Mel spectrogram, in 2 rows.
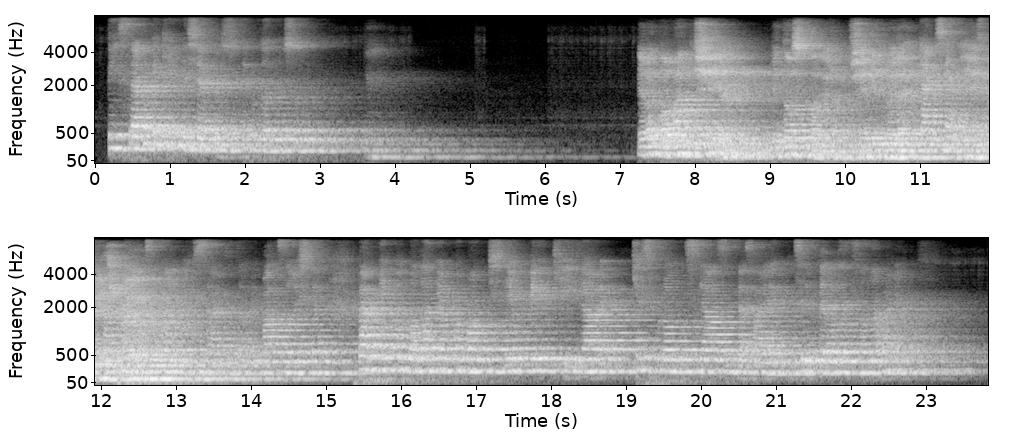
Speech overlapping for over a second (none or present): present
